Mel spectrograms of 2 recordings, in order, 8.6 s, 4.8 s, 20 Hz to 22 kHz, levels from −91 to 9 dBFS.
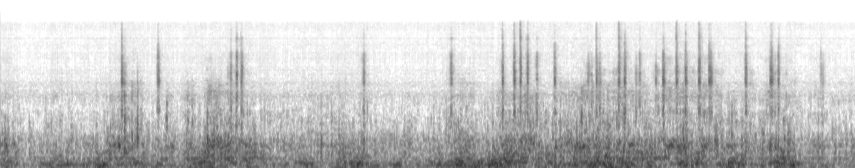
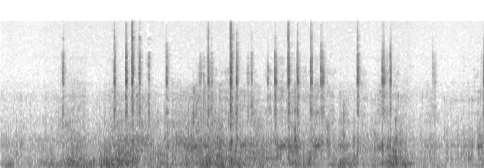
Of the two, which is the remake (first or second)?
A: first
